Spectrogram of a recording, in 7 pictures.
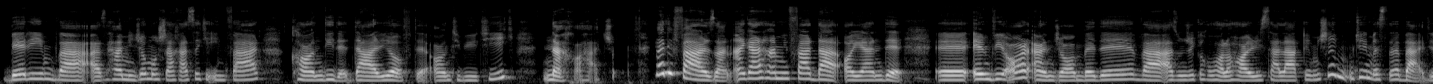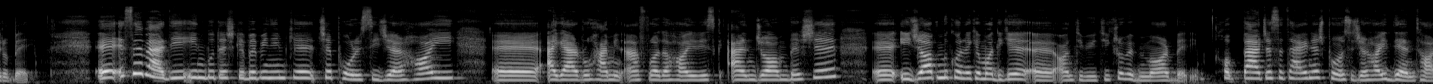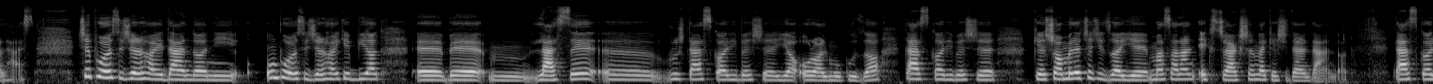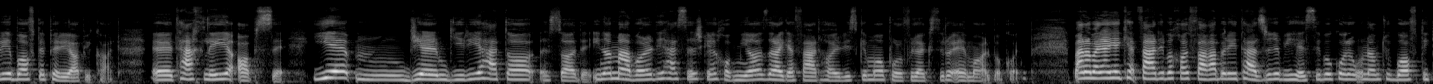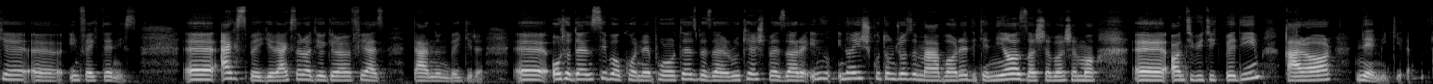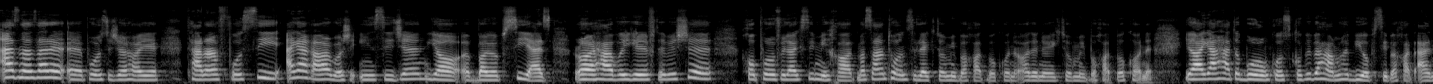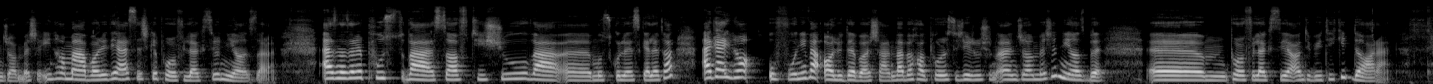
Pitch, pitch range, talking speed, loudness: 220 Hz, 200-255 Hz, 145 wpm, -22 LUFS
